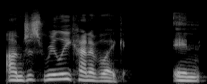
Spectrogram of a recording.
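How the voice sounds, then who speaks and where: A woman's voice: medium pitch, moderate pace. A woman from Mexico, a guest founder talking casually in an interview, with frequent ums and restarts. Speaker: guest, beverage brand founder.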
